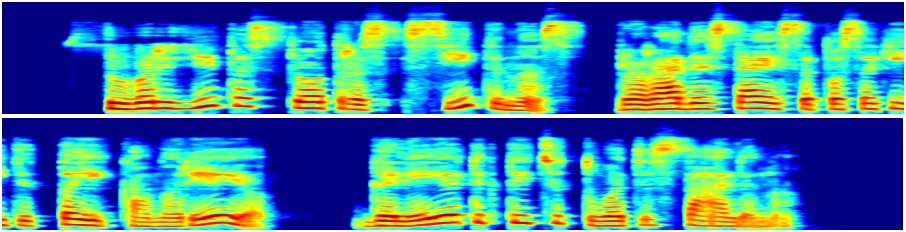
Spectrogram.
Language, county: Lithuanian, Kaunas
